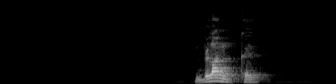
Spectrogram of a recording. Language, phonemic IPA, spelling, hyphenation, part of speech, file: Dutch, /ˈblɑŋ.kə/, blanke, blan‧ke, noun / adjective, Nl-blanke.ogg
- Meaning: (noun) a white person, someone with a light skin colour; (adjective) inflection of blank: 1. masculine/feminine singular attributive 2. definite neuter singular attributive 3. plural attributive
